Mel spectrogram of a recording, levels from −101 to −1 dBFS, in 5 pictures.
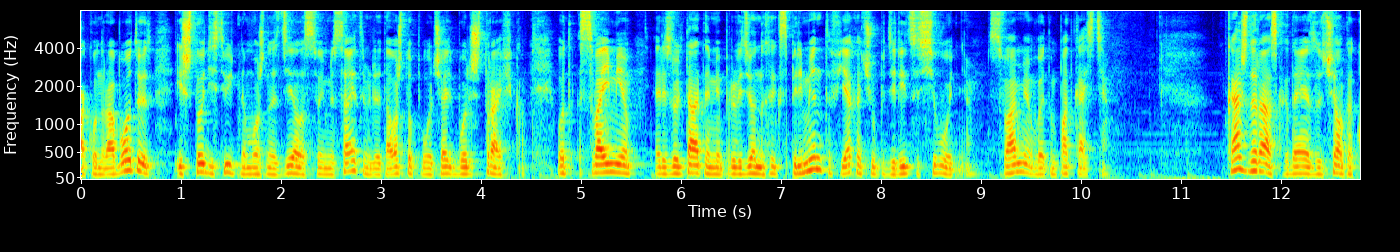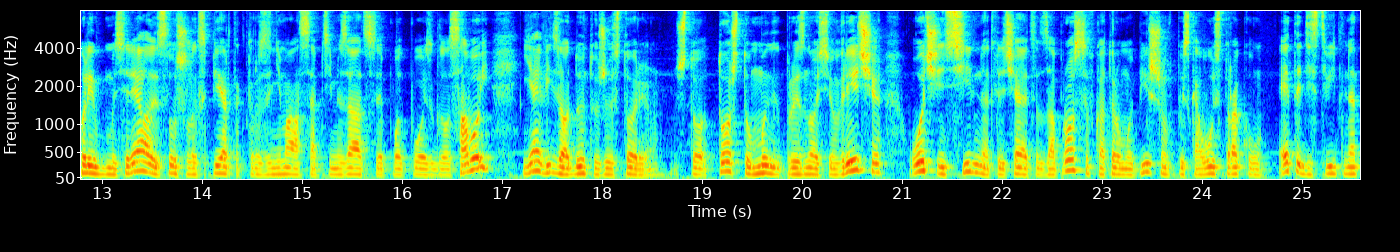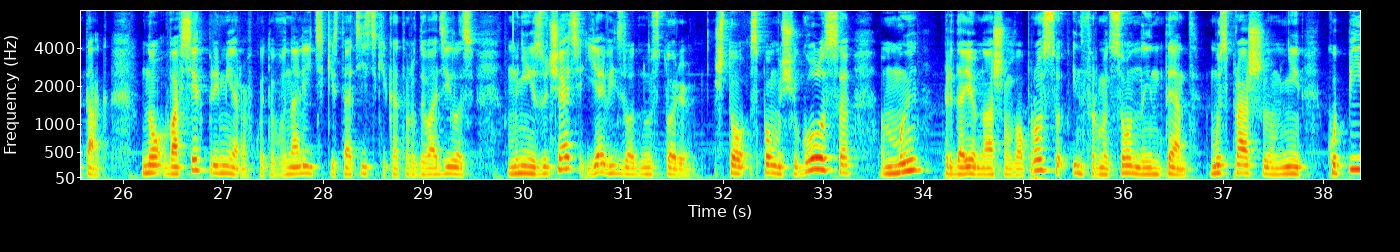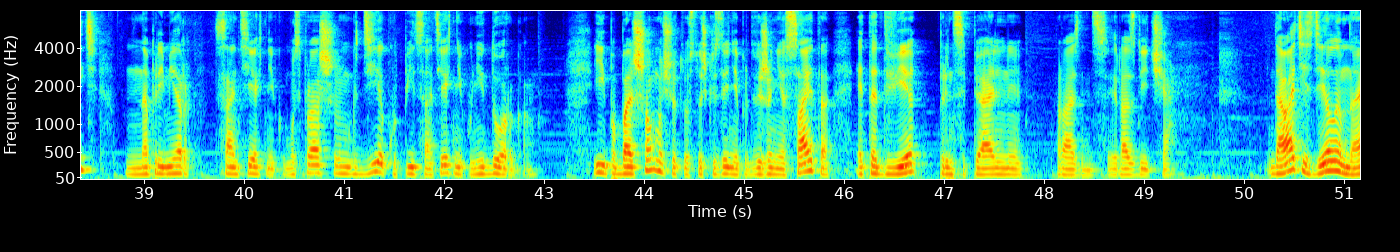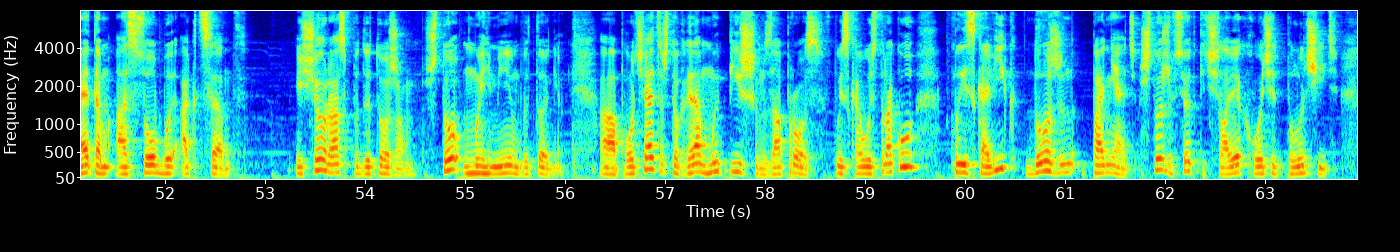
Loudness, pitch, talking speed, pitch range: -26 LUFS, 120 Hz, 150 wpm, 110-135 Hz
